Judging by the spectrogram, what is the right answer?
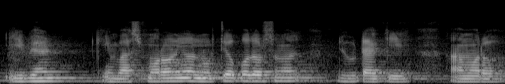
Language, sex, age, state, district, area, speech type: Odia, male, 18-30, Odisha, Subarnapur, urban, spontaneous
